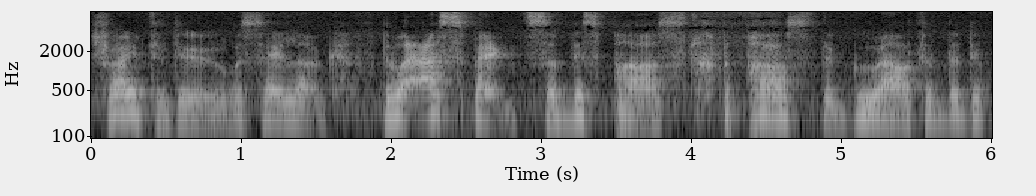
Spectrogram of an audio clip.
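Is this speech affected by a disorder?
Yes: motor neurone disease; speaking through air contraption enabling breathing, still able to talk, interviewed down the line.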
